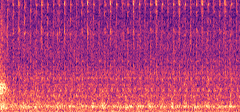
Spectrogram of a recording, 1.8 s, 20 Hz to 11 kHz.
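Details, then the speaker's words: Learner car bought new, just under eight years old, over 180,000 miles of harsh learner driving: light metallic rattle at idle in neutral with clutch up, no load, from play in worn clutch friction disc damper mechanism. "the damper mechanism in the middle of that disc starts to have some play in it and it starts to rattle so when it's in neutral with the clutch up and there's no load under the clutch it does rattle"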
